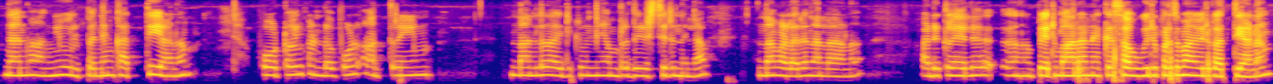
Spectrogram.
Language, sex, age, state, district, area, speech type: Malayalam, female, 18-30, Kerala, Kottayam, rural, spontaneous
